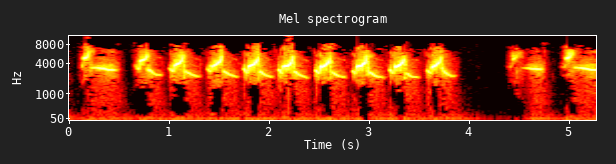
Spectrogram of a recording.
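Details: Song for tutoring captive birds, from a Eurasian skylark: a regular chain of clear, high, downward-sweeping whistled notes, about two per second, then a short pause and two longer slurred notes.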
